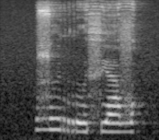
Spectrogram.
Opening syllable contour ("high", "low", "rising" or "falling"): high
